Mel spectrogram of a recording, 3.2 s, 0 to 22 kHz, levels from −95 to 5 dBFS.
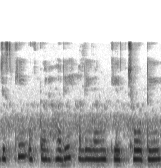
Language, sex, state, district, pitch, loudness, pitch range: Hindi, female, Punjab, Fazilka, 220 Hz, -15 LUFS, 215-225 Hz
